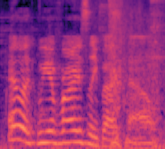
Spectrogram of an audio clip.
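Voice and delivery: ordinary delivery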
